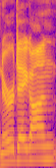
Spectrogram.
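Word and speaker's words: Neurdagon: Adonis um and then nerdagon which is spelled n-e-u-r-d-a-g-o-n like neuro dragon without the O and the r and that's number four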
